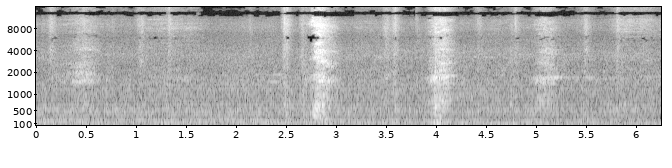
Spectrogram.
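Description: A man's two sharp, forceful exhales of exertion, about a second apart near the middle, as he does knee-hop jumps. A steady low hum runs underneath.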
